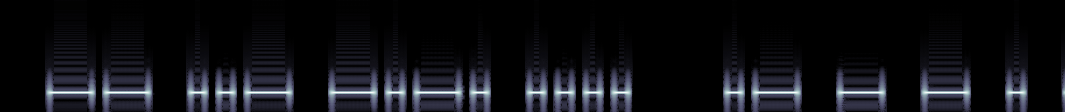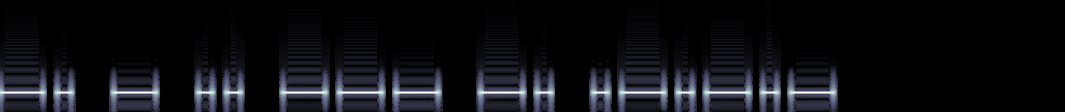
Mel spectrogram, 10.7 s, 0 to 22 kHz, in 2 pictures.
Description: Morse code, heard as a keyed tone, about 17 wpm, 700 Hz. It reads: MUCH ATTENTION.
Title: Sentences from Top 1000 Words 17wpm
